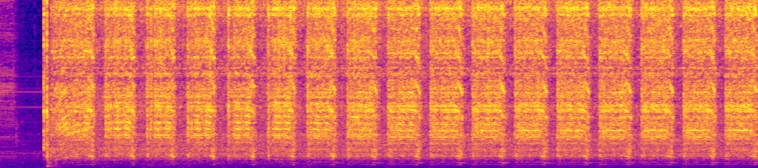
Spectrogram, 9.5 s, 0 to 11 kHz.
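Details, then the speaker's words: 2007 Honda Civic Hybrid, dual-spark-plug engine, compression test with the plugs out on one side and the coils disconnected: steady starter cranking with even pulses about twice a second and no firing, with a reading of about 140. "and what do you know we have a different number so we got 140 on here"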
